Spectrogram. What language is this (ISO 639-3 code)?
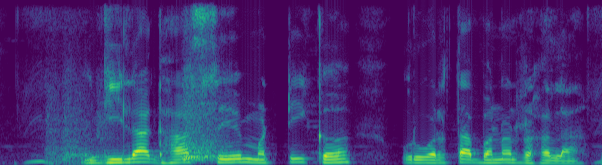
bho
